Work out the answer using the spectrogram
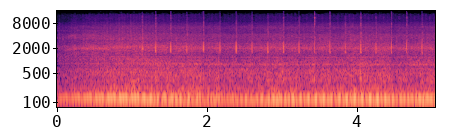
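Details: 1997 Honda Civic EX D16Y8 VTEC running on three cylinders: lumpy, uneven idle with sharp ticking about three times a second from spark arcing at a loose plug lead on misfiring cylinder 2; new plugs, wires tested good.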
